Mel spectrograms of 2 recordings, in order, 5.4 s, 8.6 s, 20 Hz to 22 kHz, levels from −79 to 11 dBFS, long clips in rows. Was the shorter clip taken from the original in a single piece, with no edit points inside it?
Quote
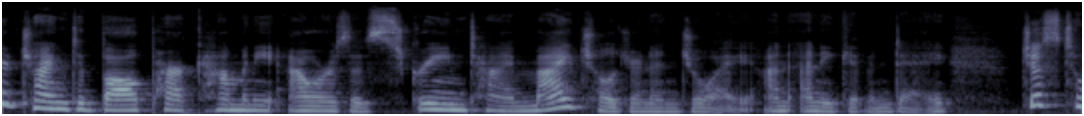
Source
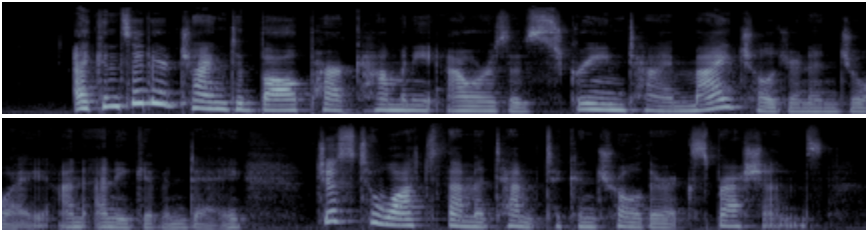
yes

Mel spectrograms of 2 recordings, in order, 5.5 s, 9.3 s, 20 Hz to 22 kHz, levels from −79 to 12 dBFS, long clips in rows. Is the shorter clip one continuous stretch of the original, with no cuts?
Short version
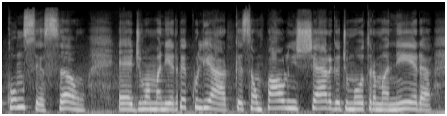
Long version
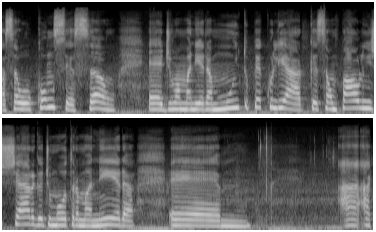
no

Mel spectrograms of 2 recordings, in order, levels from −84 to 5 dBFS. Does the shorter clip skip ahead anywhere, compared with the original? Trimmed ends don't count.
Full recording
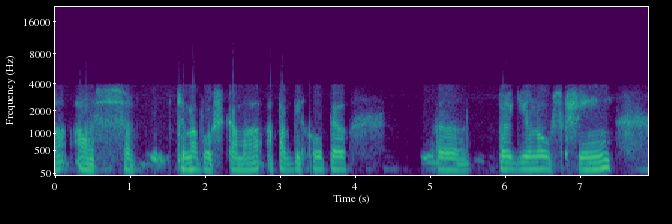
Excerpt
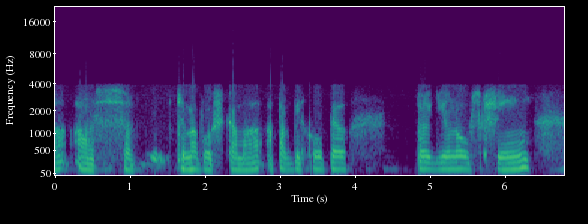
yes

